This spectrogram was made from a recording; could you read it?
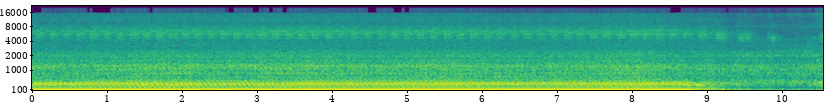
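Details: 2008 Bullitt Mustang V8, 8-rib serpentine belt, the morning after sitting overnight in the garage, under 30 miles driven: a loud constant-pitch squeal over the running engine cuts out abruptly, a slipping serpentine belt.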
